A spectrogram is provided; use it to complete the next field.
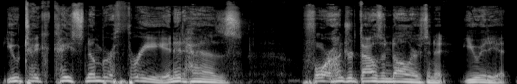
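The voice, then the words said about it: Imitates another person's voice. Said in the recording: “my Howie Mandel impression”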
